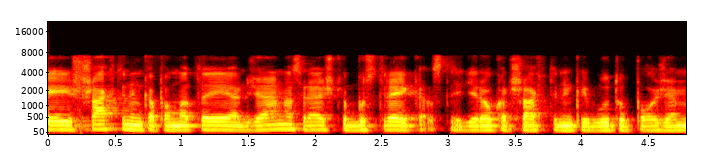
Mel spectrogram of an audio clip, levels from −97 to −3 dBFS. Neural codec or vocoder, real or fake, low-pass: none; real; 7.2 kHz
